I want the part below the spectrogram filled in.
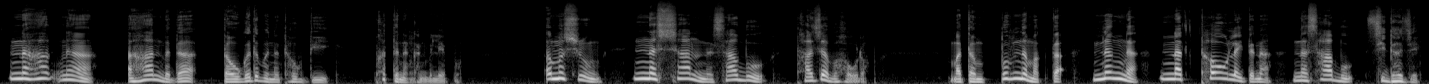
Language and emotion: Manipuri, disgusted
